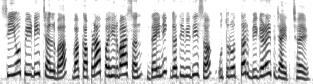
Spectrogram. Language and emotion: Maithili, neutral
